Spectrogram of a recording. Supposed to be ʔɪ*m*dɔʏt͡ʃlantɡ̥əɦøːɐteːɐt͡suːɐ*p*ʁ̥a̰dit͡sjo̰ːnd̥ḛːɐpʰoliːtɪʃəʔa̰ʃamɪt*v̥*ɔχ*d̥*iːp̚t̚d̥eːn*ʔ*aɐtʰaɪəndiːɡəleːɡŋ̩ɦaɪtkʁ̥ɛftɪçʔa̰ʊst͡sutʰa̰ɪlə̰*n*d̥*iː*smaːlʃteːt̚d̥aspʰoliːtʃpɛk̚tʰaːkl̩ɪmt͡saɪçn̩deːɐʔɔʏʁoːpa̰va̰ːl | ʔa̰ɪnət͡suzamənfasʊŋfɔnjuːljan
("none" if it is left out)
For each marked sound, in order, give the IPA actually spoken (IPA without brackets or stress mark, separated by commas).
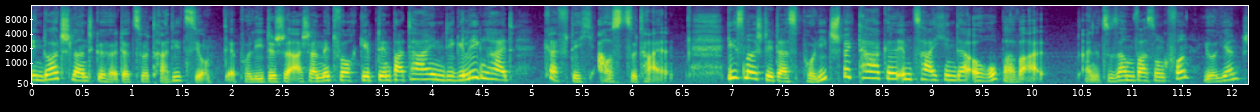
n, t, v̥, ɡ̥, p, n, iː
